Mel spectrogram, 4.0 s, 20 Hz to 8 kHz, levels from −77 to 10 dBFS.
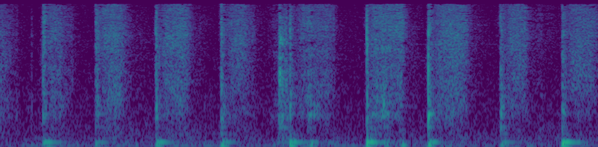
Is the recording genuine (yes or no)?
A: yes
